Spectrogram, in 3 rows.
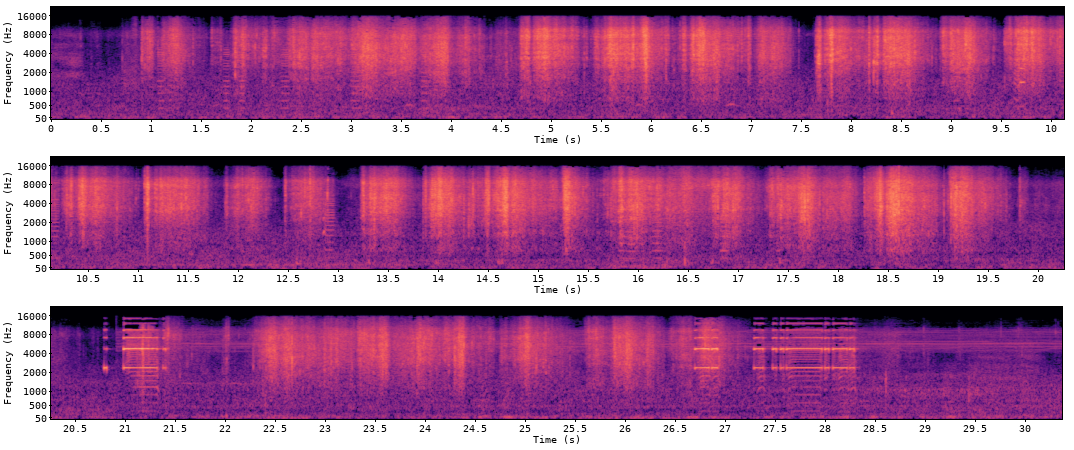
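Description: Repeated scraping and rustling through dry leaf litter and soil while searching for a target. Later comes a quick run of high electronic beeps from a Minelab Pro-Find 35 pinpointer, then near the end a steady beep of about two seconds as it sits over a buried metal target, a screw.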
